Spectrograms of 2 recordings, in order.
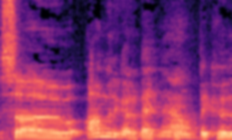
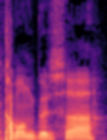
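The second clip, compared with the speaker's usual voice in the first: usual speaking voice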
